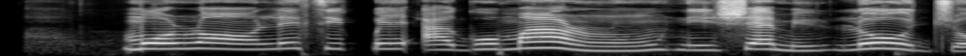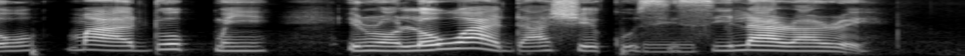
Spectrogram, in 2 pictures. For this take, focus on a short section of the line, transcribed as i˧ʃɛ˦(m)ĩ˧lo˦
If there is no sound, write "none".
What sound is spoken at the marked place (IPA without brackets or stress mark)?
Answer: m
